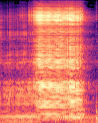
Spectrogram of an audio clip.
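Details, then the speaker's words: Phonograph spring motor with a loose motor board; owner suspects a slipped spring. Thin high steady whine because the governor is spinning far too fast with the speed control off. "Woo, it's spinning fast. Speed control's off. You hear this? This whine?"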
